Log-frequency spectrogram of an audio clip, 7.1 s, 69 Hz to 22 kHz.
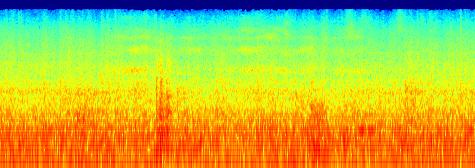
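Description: Inside a Class 323 electric multiple unit running at speed: a steady rumble of wheels on rail, with one sharp clack about two and a half seconds in.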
